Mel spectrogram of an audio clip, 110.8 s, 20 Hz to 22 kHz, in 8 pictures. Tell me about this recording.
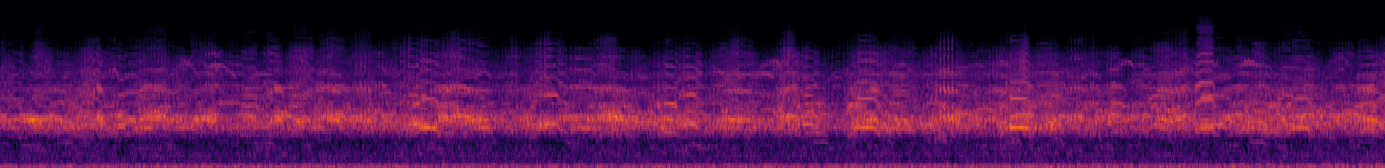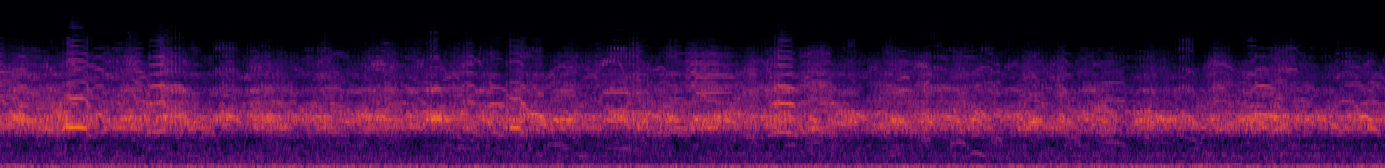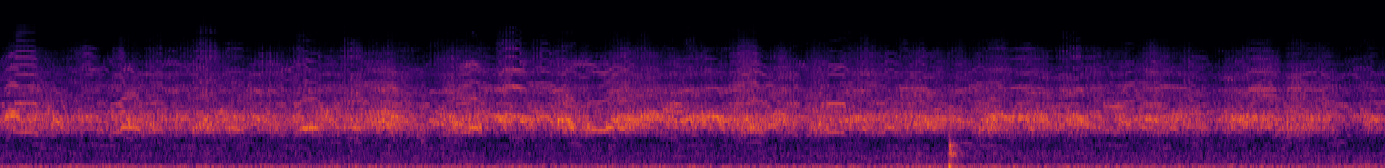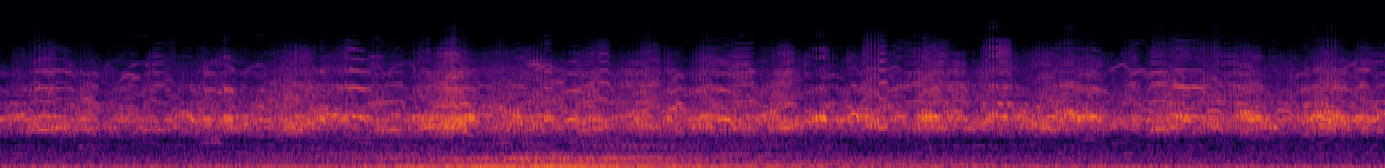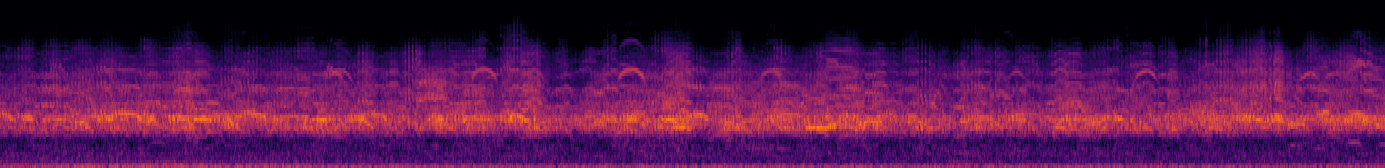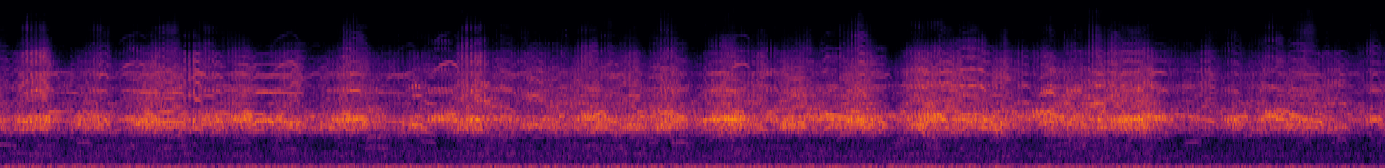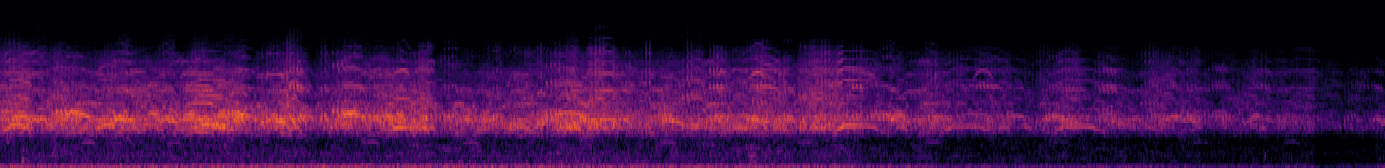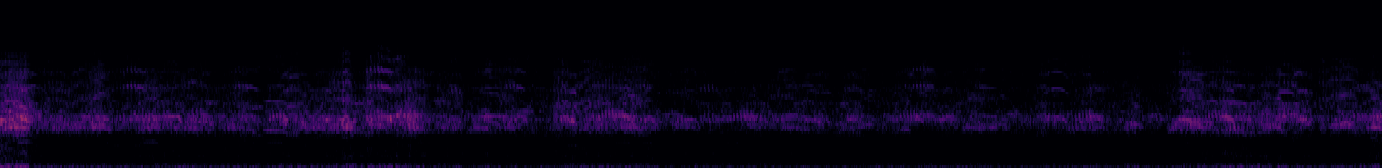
Arasaki Crane Centre ... calls and flight calls from white naped cranes and hooded cranes ... Telinga ProDAT 5 to Sony Minidisk ... wheezing whistles from young birds ...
